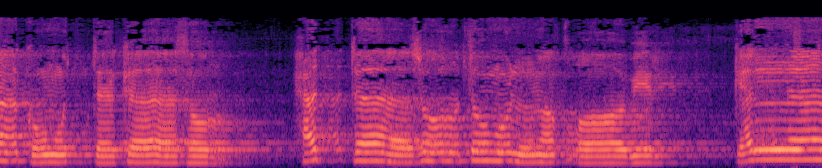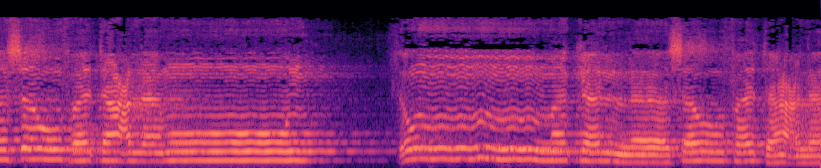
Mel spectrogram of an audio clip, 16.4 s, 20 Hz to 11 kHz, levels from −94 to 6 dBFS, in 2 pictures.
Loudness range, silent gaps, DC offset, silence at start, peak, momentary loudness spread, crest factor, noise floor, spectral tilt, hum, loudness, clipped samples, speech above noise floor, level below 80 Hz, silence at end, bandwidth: 4 LU; none; under 0.1%; 0 s; -6 dBFS; 9 LU; 16 dB; -45 dBFS; -5.5 dB/octave; none; -21 LUFS; under 0.1%; 24 dB; -66 dBFS; 0 s; 8 kHz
